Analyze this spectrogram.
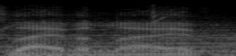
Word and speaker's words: Live A Live: I thought it was live alive. You know, like you used to two pronunciations of that word. But no, I saw the katakana for this and it's raibu araibu. So I think it is live alive.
